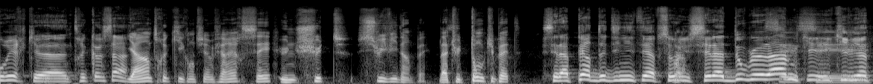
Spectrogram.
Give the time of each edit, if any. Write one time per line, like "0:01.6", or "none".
0:01.3
0:02.8
0:04.2
0:05.5

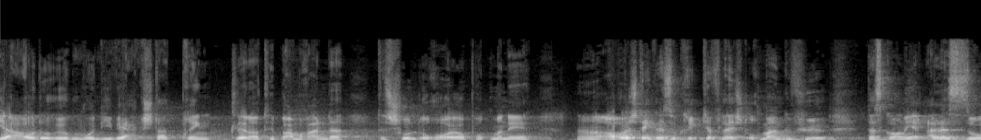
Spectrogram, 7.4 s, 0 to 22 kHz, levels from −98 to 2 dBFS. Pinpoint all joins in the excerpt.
0:01.6
0:04.1

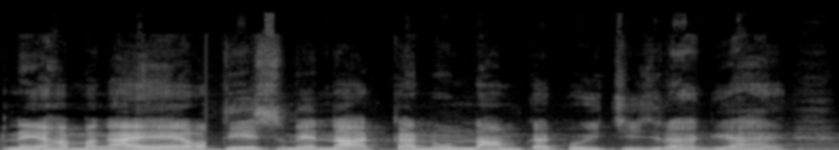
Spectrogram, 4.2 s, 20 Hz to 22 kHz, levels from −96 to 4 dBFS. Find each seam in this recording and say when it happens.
0:01.0

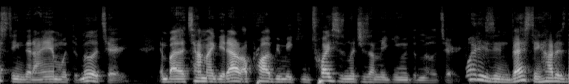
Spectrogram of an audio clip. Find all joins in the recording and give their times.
0:04.5

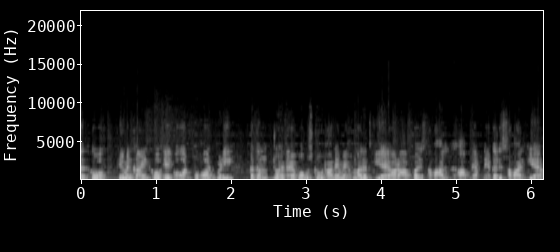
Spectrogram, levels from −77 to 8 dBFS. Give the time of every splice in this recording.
none

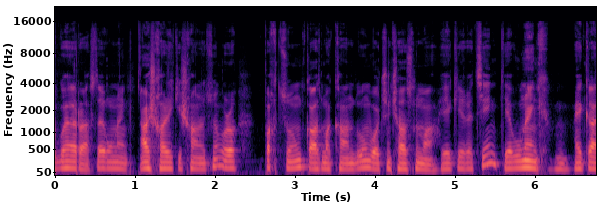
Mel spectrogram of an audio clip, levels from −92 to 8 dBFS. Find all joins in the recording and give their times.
0:05.1

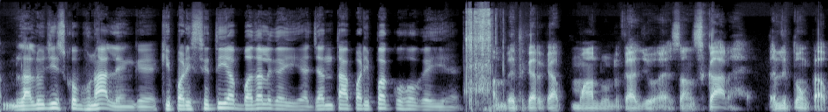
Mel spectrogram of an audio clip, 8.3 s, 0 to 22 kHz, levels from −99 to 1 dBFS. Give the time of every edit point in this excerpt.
0:04.8

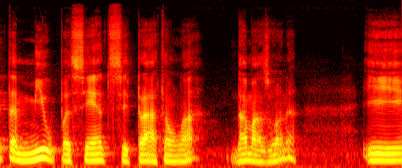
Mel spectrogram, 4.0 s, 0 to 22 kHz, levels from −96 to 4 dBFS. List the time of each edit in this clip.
none

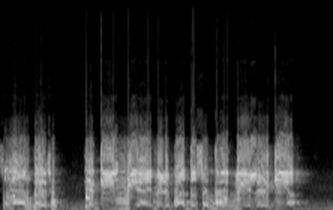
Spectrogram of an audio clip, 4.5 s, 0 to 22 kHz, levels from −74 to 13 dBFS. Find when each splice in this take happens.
0:00.9

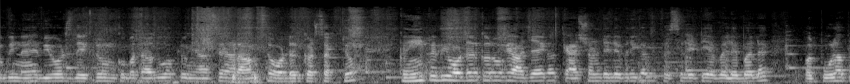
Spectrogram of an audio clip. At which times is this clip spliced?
none

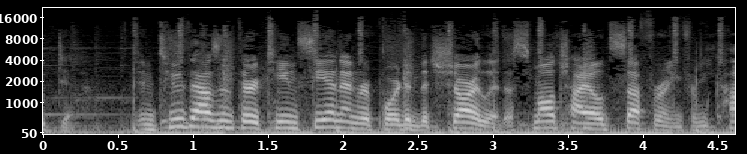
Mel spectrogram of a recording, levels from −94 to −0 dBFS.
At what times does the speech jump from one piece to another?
0:01.3

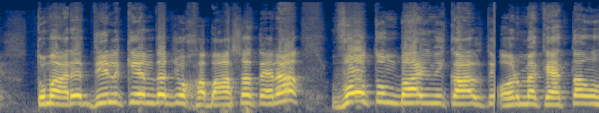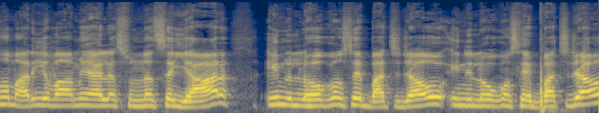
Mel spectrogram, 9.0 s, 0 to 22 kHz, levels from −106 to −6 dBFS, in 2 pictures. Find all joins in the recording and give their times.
0:03.7

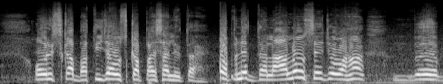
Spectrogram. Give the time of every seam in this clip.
0:02.2

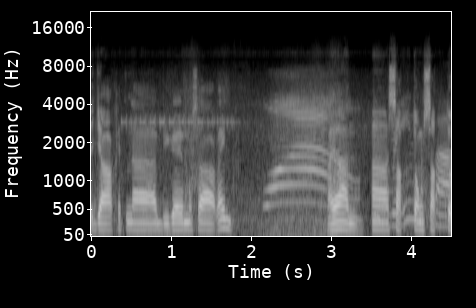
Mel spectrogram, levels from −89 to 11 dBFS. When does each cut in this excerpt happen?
0:03.5

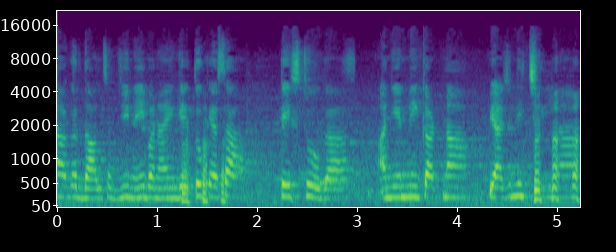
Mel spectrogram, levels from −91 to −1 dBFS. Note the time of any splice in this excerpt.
0:02.9

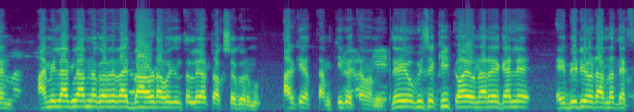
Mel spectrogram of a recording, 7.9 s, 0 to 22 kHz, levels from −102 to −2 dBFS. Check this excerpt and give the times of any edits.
none

